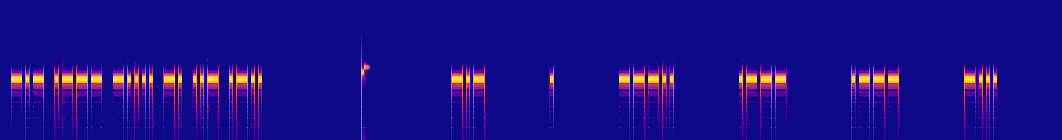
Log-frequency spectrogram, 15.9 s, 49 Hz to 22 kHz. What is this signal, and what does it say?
Morse code, heard as a keyed tone, about 22 wpm, spaced as for 11 wpm, 700 Hz. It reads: KJ6NUL KE8JJB
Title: USA Call Signs - 6 Characters - 6x Character Spacing - 22wpm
